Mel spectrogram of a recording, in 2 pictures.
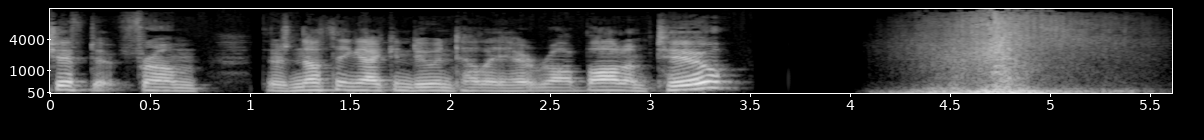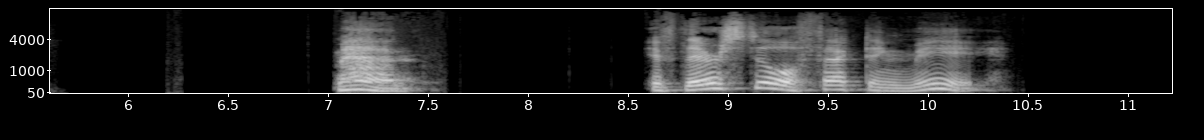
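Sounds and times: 
speech: 0.0s - 3.5s, 7.0s - 7.5s, 8.6s - 10.4s
smooth swoosh transition sound effect: 4.2s - 5.5s.

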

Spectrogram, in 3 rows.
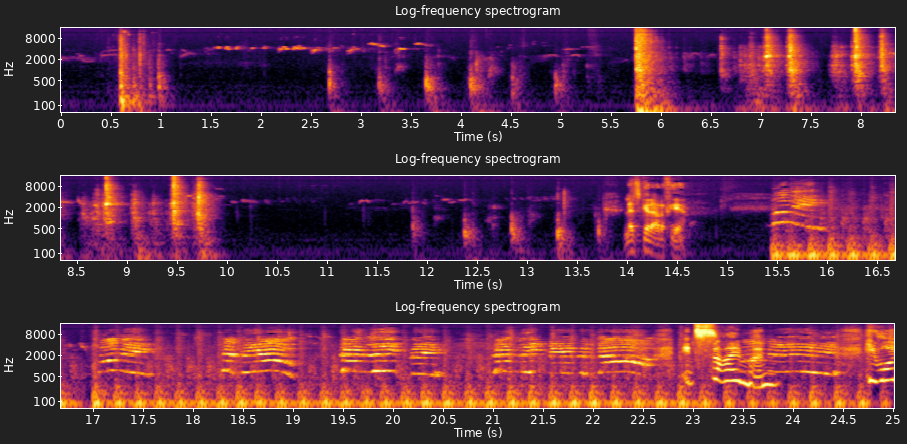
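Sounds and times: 
faint birdsong: 0.0s - 25.0s
cellar door creaking and rattling open: 0.6s - 1.2s, 5.7s - 10.0s, 15.4s - 25.0s
speech: 14.0s - 14.7s, 23.5s - 24.0s
heavy bang of cellar door: 15.4s - 25.0s.

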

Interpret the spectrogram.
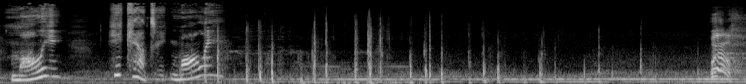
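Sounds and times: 
steady low hum: 0.0s - 7.4s
speech: 0.1s - 2.3s
hooves of a horse laden with beaver pelts clip-clopping as it is ridden away: 2.0s - 7.1s.

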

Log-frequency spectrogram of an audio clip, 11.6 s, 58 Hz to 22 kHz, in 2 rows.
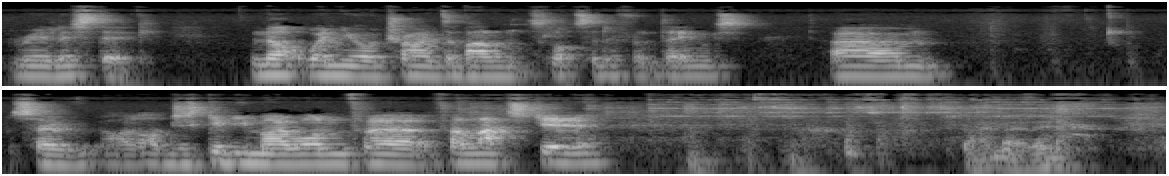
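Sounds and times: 
speech: 0.1s - 4.8s, 5.9s - 9.9s, 10.8s - 11.3s
soft bumps of automatic cat feeder: 9.1s - 11.3s.

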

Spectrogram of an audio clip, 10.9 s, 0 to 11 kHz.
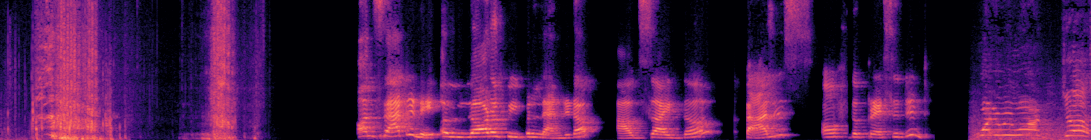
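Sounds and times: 
horse neighing: 0.3s - 1.2s
speech: 3.6s - 10.8s.

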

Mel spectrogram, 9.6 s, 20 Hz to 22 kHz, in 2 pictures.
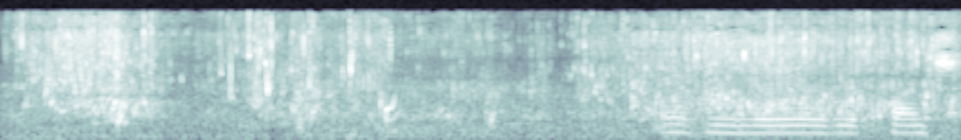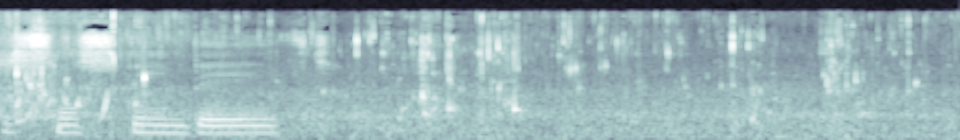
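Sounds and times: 
fresh water trickling and bubbling: 0.0s - 9.5s
small water waves lapping: 0.0s - 9.5s
speech: 3.3s - 6.4s.

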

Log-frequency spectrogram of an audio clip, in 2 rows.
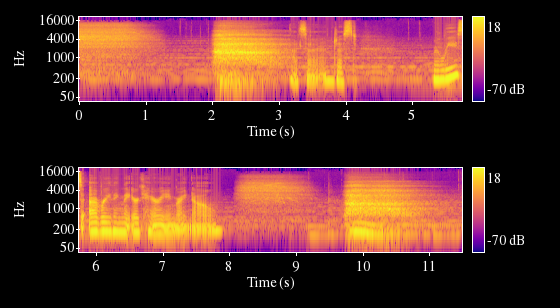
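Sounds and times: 
slow conscious breathing in through the nose and out through the mouth during a guided relaxation exercise: 0.0s - 3.6s, 4.2s - 5.0s, 8.1s - 11.4s
speech: 3.2s - 4.4s, 5.3s - 8.4s, 9.7s - 10.5s.

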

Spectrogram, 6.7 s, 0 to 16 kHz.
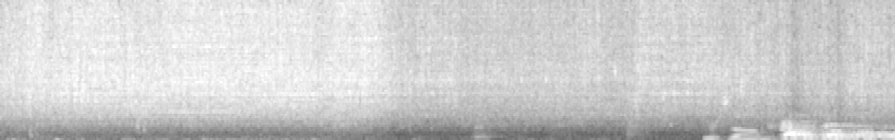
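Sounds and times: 
tap water running into a sink while rinsing: 0.0s - 6.7s
speech: 5.3s - 6.7s
dog barking: 5.8s - 6.7s.

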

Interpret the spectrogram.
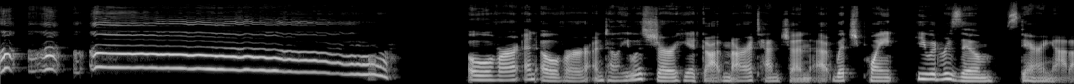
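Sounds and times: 
pet rooster crowing on its perch outside a kitchen window in the morning: 0.0s - 3.5s
speech: 4.9s - 10.7s.

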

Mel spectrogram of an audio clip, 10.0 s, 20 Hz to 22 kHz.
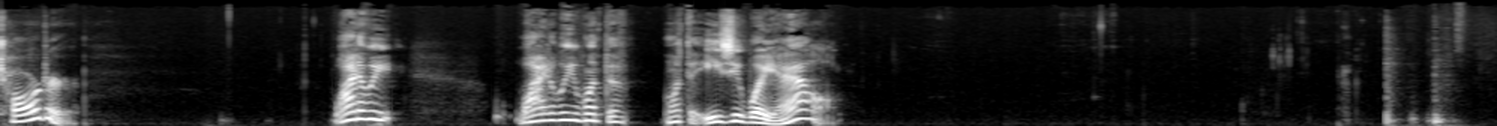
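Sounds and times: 
speech: 0.0s - 0.6s, 2.2s - 2.7s, 3.3s - 5.6s
person sipping wine: 8.2s - 9.2s.

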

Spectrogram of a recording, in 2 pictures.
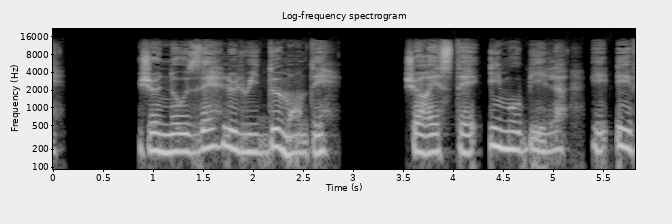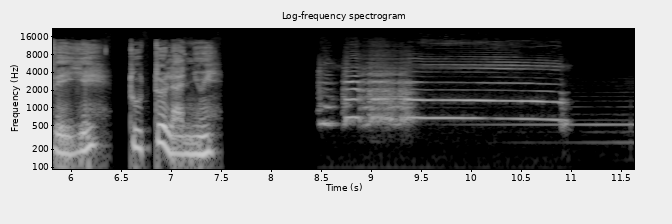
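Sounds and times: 
speech: 0.9s - 2.9s, 3.6s - 7.6s
rooster crowing at daybreak: 8.5s - 11.6s.

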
